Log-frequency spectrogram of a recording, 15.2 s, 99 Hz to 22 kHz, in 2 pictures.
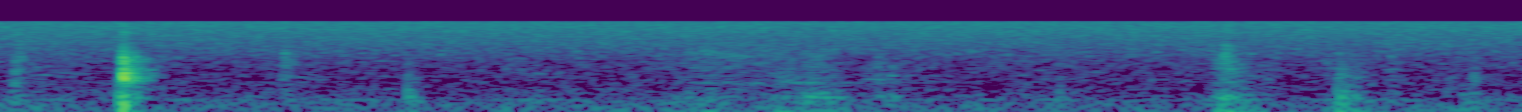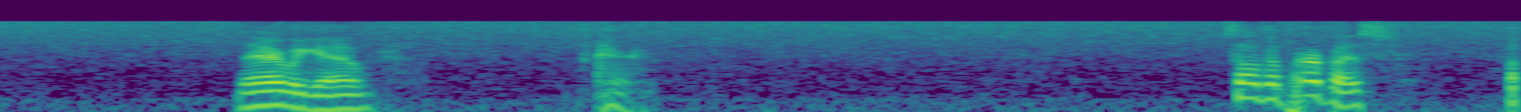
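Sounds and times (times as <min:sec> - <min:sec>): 
steady low hiss: 0:00.0 - 0:15.2
door being shut with dull thumps: 0:06.1 - 0:07.0
speech: 0:08.9 - 0:09.6, 0:13.8 - 0:15.2.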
